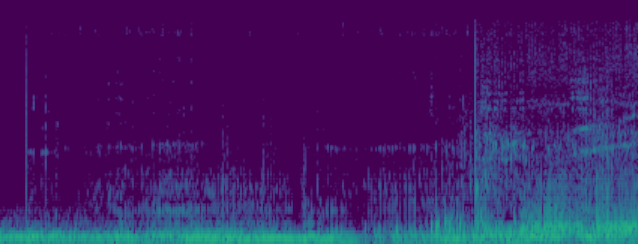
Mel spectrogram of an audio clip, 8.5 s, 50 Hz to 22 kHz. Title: Padme stomach growling 2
